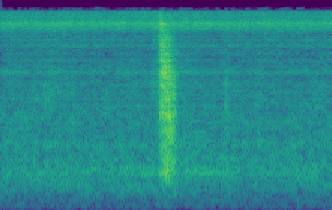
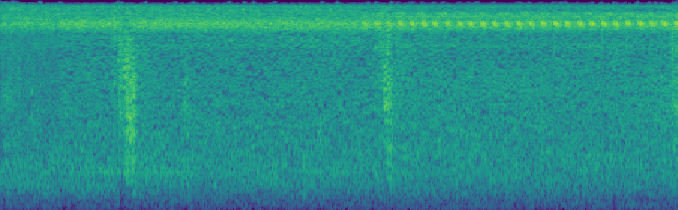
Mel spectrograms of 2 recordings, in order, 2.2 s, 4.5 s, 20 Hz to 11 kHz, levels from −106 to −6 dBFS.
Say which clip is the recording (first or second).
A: second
